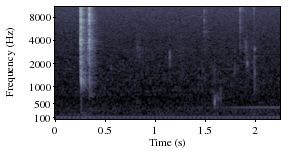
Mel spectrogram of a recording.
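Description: Two quick clicks at a computer, close together about a third of a second in, then a few fainter ticks, over a faint steady low hum.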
